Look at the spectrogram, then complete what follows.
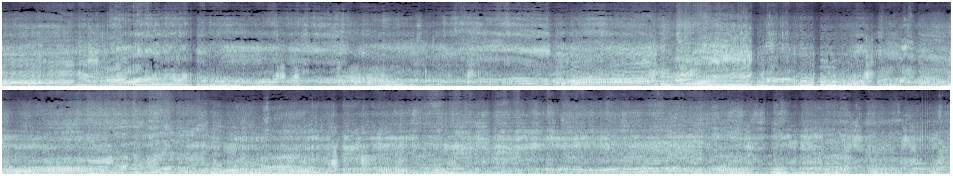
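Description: Motocross dirt bike engines revving hard and dropping off over and over as riders work around the track, the pitch rising and falling with each throttle change.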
